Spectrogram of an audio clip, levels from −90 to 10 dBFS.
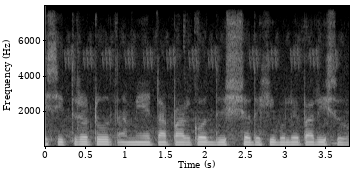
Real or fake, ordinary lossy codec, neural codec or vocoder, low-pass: real; none; none; none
